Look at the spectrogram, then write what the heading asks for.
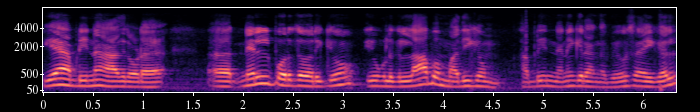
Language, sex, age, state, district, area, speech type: Tamil, male, 30-45, Tamil Nadu, Viluppuram, urban, spontaneous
